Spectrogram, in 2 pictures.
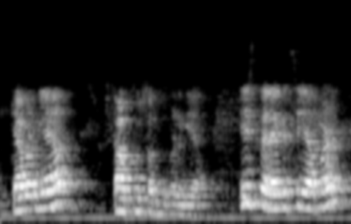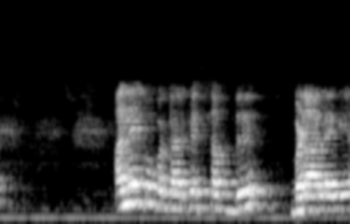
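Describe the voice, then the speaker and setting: A man teaching a class, slowly sounding out syllables and words and asking his pupils questions. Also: high voice. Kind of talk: slow classroom lesson. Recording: far-off echoey phone-like recording.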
